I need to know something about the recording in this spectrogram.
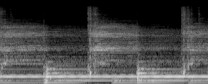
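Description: Traditional ensemble of hand cymbals, hand drum and gongs playing a steady beat, with the cymbals clashing about twice a second over a steady ringing tone and a low drum.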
